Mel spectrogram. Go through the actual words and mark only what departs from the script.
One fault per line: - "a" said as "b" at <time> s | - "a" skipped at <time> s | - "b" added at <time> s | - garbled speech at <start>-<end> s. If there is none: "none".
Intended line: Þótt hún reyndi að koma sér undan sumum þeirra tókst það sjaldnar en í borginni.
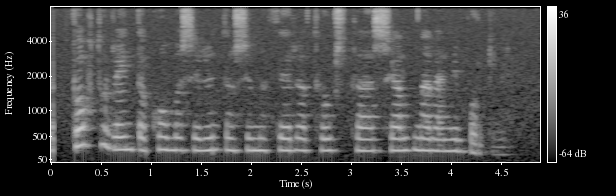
none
